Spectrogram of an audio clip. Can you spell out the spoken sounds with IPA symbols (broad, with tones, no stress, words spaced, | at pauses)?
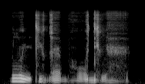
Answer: lʊ˥˩nʲtʲʊ˥˩ɡæ˩˧˩ bʱɔ˧˩˧ dʲə̤˥˩læ̤˥˩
